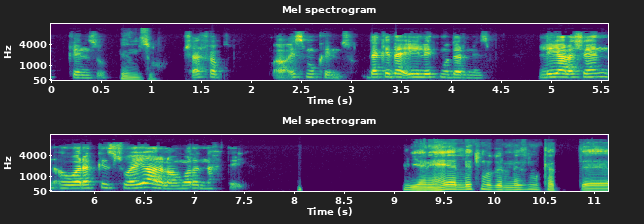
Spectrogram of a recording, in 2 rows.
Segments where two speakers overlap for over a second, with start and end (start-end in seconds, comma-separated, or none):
none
